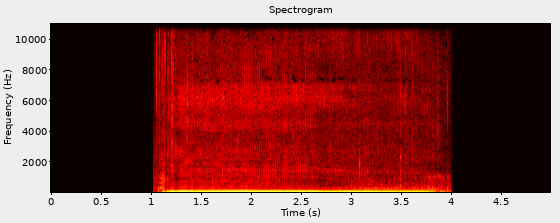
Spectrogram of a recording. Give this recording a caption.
Toy Elephant
A vibrating toy with a deep bass hum. Recorded with M-Audio Microtrak II.
toy, unusual, vibrating, vibration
